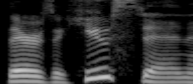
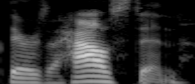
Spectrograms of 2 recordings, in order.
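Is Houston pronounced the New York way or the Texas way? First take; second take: Texas; New York. First: It is pronounced the Texas way. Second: It is pronounced the New York way. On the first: "in Texas, there's a Houston" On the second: "and in New York, there's a Houston"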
